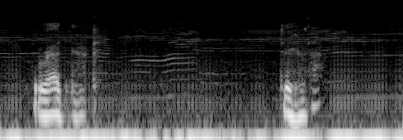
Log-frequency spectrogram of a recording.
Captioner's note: buzzing noise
